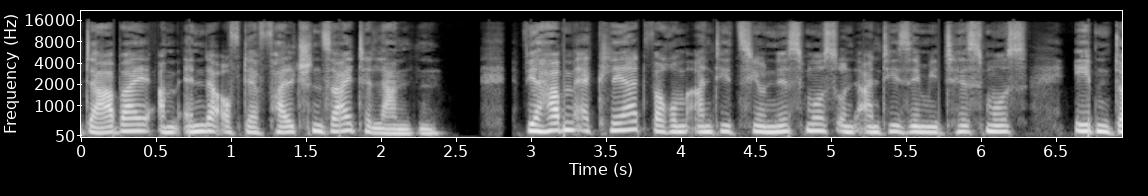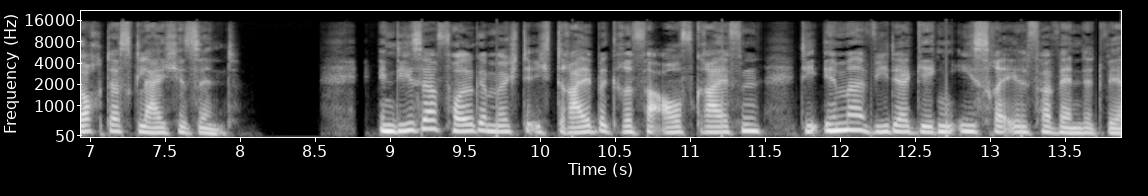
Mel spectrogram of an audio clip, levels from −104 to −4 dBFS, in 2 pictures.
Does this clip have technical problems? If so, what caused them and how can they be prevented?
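Yes. There are periodic USB or driver dropouts running from about 0.22 s to 13.71 s. Every 0.5 s a few milliseconds of audio drop out to silence, so you get a steady tick or pop, around thirty of them. That even spacing suggests a background task stalling the USB bus or the audio driver on a timer. To prevent it, find and disable the polling process, or move the interface to its own USB controller.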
